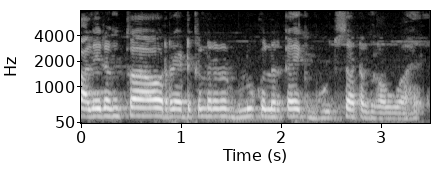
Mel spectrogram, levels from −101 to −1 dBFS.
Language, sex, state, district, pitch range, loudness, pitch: Hindi, female, Haryana, Rohtak, 185-210 Hz, -16 LUFS, 205 Hz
